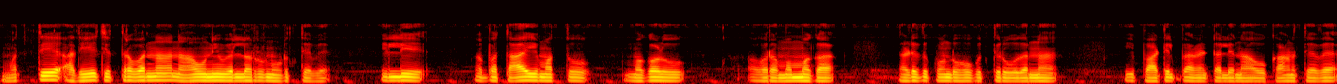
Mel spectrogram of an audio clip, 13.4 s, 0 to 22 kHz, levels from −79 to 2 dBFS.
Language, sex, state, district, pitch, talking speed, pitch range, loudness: Kannada, male, Karnataka, Bijapur, 120 Hz, 90 wpm, 110-125 Hz, -27 LUFS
